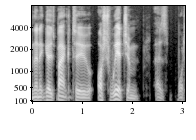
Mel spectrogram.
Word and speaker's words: Oświęcim: It's called Oświęcim. I had to get the pronunciation of that from Guy Walters, who's been there many times and knows exactly how to pronounce it. Yeah. But it's spelt Oswiecim. Oświęcim.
